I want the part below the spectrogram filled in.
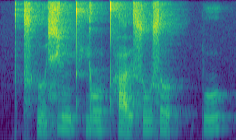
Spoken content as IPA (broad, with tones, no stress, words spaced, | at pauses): t͡sʰɹ̩˨˩ɕi˥˩n t̪ʰjo˥ʊ̯t̪ʰa̰˨˩ɪ̯ su˧˥sɤ˥˩ | pu˧˥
